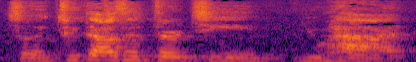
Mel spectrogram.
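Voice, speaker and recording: High-voiced energetic male fitness coach. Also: moderate pace. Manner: energetic, hypes people up, laughs often. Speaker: fitness coach hosting a group session. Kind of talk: motivational group talk. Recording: roomy, from far off, noisy.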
